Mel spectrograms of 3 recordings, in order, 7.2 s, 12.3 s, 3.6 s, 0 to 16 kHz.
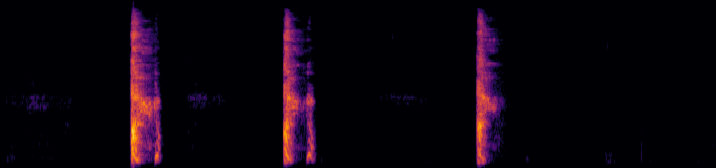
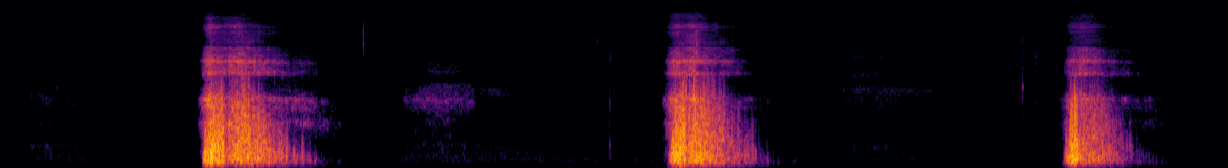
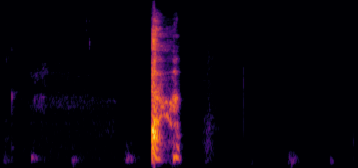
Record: {"three_cough_length": "7.2 s", "three_cough_amplitude": 32767, "three_cough_signal_mean_std_ratio": 0.18, "exhalation_length": "12.3 s", "exhalation_amplitude": 32768, "exhalation_signal_mean_std_ratio": 0.27, "cough_length": "3.6 s", "cough_amplitude": 32767, "cough_signal_mean_std_ratio": 0.16, "survey_phase": "beta (2021-08-13 to 2022-03-07)", "age": "18-44", "gender": "Female", "wearing_mask": "No", "symptom_none": true, "smoker_status": "Never smoked", "respiratory_condition_asthma": false, "respiratory_condition_other": false, "recruitment_source": "REACT", "submission_delay": "1 day", "covid_test_result": "Negative", "covid_test_method": "RT-qPCR", "influenza_a_test_result": "Negative", "influenza_b_test_result": "Negative"}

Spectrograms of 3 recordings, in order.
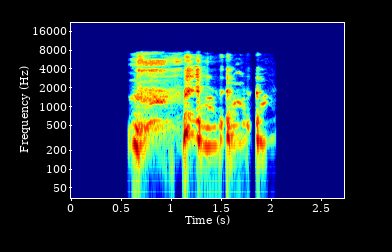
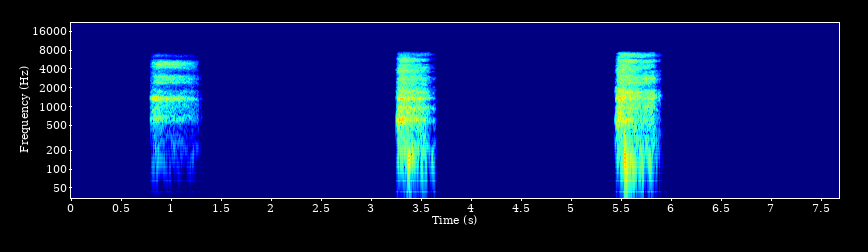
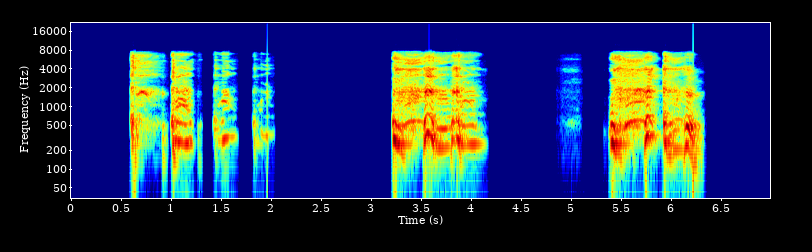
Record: {"cough_length": "2.7 s", "cough_amplitude": 31584, "cough_signal_mean_std_ratio": 0.46, "exhalation_length": "7.7 s", "exhalation_amplitude": 2389, "exhalation_signal_mean_std_ratio": 0.27, "three_cough_length": "7.0 s", "three_cough_amplitude": 32768, "three_cough_signal_mean_std_ratio": 0.44, "survey_phase": "beta (2021-08-13 to 2022-03-07)", "age": "18-44", "gender": "Male", "wearing_mask": "No", "symptom_cough_any": true, "symptom_fatigue": true, "symptom_onset": "3 days", "smoker_status": "Never smoked", "respiratory_condition_asthma": false, "respiratory_condition_other": false, "recruitment_source": "Test and Trace", "submission_delay": "2 days", "covid_test_result": "Positive", "covid_test_method": "RT-qPCR", "covid_ct_value": 13.8, "covid_ct_gene": "N gene", "covid_ct_mean": 13.9, "covid_viral_load": "27000000 copies/ml", "covid_viral_load_category": "High viral load (>1M copies/ml)"}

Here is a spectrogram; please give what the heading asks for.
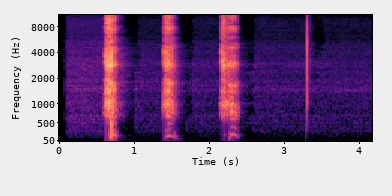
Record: {"exhalation_length": "4.2 s", "exhalation_amplitude": 32768, "exhalation_signal_mean_std_ratio": 0.24, "survey_phase": "beta (2021-08-13 to 2022-03-07)", "age": "45-64", "gender": "Female", "wearing_mask": "No", "symptom_loss_of_taste": true, "smoker_status": "Ex-smoker", "respiratory_condition_asthma": false, "respiratory_condition_other": false, "recruitment_source": "Test and Trace", "submission_delay": "2 days", "covid_test_result": "Positive", "covid_test_method": "RT-qPCR", "covid_ct_value": 32.4, "covid_ct_gene": "N gene"}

